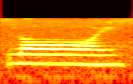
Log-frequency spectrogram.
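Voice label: "loi6", Cantonese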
